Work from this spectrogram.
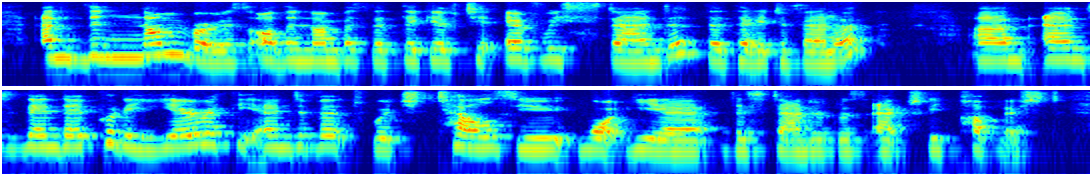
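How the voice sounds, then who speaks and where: A woman with a South African accent talks at a moderate pace. Her pitch is fairly high, with ordinary variation. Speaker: workplace wellbeing consultant and therapist. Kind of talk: interview.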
